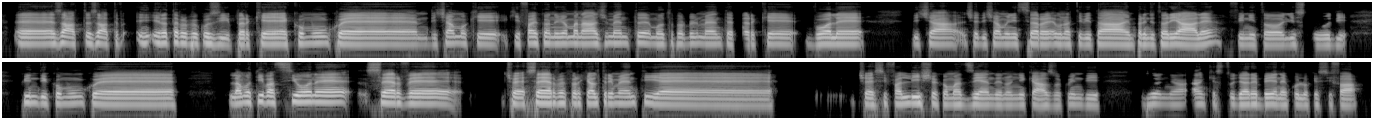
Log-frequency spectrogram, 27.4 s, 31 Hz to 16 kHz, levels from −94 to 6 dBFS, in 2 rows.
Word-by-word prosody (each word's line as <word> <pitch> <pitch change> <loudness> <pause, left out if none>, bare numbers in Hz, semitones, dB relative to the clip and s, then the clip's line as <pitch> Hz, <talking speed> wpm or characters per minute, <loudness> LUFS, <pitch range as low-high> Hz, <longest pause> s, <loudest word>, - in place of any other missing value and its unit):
Ehm, 155 0 +3
esatto, 155 -1 +2
esatto. 160 -2 0
P - - -22 0.2
in 175 - -3
in - - -8
realtà 170 0 0
è - - +2
proprio 160 -2 0
così 150 -3 -2
perché, 150 +2 +1
comunque, 145 -3 +2
diciamo 165 +3 -2
che 150 -2 -3
chi 155 - -9
fa 165 +2 -1
Economia 165 0 -1
e - - 0
Management, 165 +1 0
molto 155 -1 -5
probabilmente 155 -1 -4
è - - -6
perché, 145 +2 -4
vuole 150 0 +1 0.4
dicia 150 0 -2
cioè - - -8
diciamo, 150 +1 -3
iniziare 150 0 0
un'attività 145 -1 +1
imprenditoriale 145 +3 +2
finito 140 -1 -3
gli 145 +1 -7
studi. 135 -1 -8 0.4
Quindi, 175 -3 -2
comunque, 145 -3 +3 0.5
la 160 0 +3
motivazione 185 +1 +3
serve 160 -3 +3 0.4
cioè, 160 -4 +1
serve 170 0 +5
perché 160 0 -3
altrimenti, 165 +1 -1
ehm, 135 -3 +1 0.9
cioè 145 - -1
si 140 +4 -10
fallisce 160 0 0
come 145 0 -3
azienda 140 0 -1
in 135 - -8
ogni 140 0 -6
caso. 130 0 -2
Quindi, 140 -2 -8 0.4
bisogna 150 0 -8
anche 150 -1 -7
studiare 150 0 -1
bene 145 -1 0
quello 140 0 -5
che 145 - -11
si 140 - -16
fa. 130 -1 0
150 Hz, 130 wpm, -21 LUFS, 145-160 Hz, 0.9 s, serve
